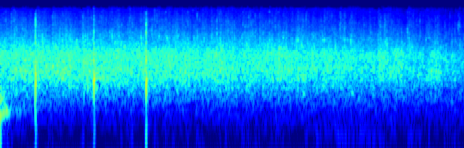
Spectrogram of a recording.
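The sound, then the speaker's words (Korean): An audience at a Korean-language church sermon applauds steadily, a dense wash of many hands clapping with no voices, holding an even loudness before easing slightly at the end; a few sharper claps stand out early on. “여러분 박수를 치려면 확실히 치십시다.”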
